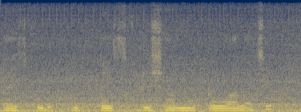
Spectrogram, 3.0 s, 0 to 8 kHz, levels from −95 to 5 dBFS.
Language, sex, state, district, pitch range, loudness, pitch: Bengali, male, Tripura, West Tripura, 115-155 Hz, -13 LUFS, 150 Hz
